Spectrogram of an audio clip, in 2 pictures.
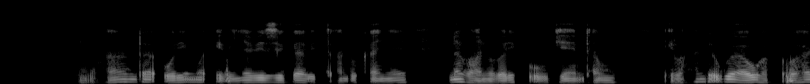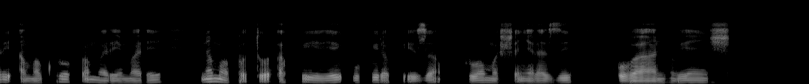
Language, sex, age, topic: Kinyarwanda, male, 18-24, government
